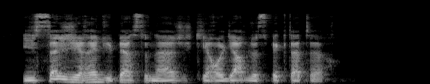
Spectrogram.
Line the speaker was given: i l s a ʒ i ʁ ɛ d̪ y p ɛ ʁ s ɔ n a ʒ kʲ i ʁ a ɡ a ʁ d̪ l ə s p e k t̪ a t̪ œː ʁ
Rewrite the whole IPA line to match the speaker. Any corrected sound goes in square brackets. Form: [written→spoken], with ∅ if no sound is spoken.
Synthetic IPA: i l s a ʒ i ʁ ɛ d̪ y p ɛ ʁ s ɔ n a ʒ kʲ i ʁ [a→ə] ɡ a ʁ d̪ l ə s p [e→ɛ] k t̪ a t̪ œː ʁ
